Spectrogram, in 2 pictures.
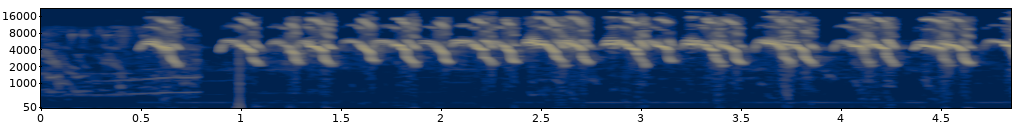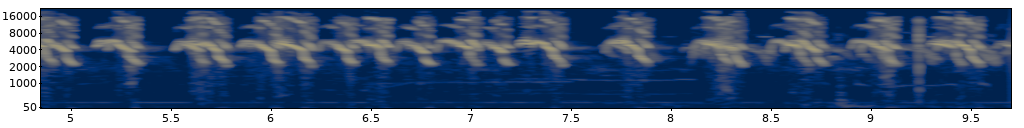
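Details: Baby chicks chirping in a steady run of loud, high, downslurred peeps, roughly two or three each second, with brief pauses between bursts and a faint low steady hum underneath.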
